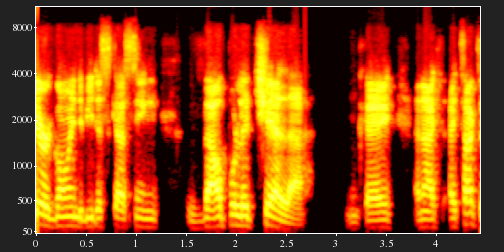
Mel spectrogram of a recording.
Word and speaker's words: Valpolicella: going to be discussing valpolicella okay and i i talked about this yesterday with italian words it helps if you slow down to pronounce it so it's valpolicella okay it means the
